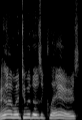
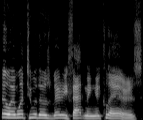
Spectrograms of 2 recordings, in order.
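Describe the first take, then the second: First: High, put-on copy of a lady's order; mimicking the lady. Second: High-pitched lady customer voice; lady ordering eclairs. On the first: Bum copies the wealthy lady at the bakery, high mimicking voice. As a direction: parrot her in a high voice. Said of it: "and mimics her". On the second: Acted. Wealthy lady orders pastries at the bakery, lightly acted high voice. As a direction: put on a lady's higher voice. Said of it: "'cause the lady's like".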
